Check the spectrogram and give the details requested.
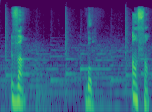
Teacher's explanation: The air flows through your nose. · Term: nasal vowels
